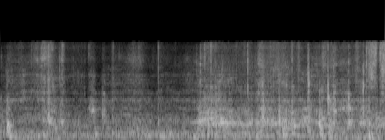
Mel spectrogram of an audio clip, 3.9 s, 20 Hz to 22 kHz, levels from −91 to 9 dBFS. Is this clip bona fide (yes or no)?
no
